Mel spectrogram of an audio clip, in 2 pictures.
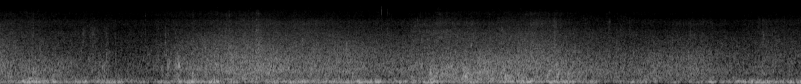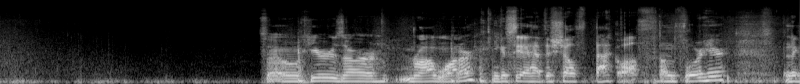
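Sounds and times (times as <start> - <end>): water splashing and lapping: 0.0 - 9.0
wind gusting over microphone: 0.0 - 16.0.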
